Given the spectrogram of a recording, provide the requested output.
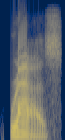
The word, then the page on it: razz: American English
